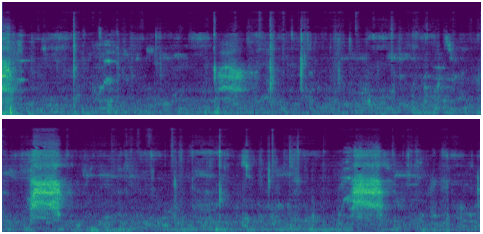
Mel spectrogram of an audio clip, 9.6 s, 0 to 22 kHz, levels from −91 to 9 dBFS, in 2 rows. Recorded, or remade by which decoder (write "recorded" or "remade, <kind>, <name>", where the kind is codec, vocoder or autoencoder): remade, codec, SNAC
